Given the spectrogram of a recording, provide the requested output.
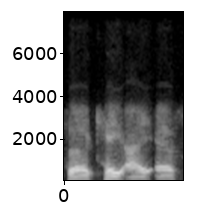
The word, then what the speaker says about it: Kistler: It's Kistler. Yeah, Kistler. Okay. Yeah, that's wasn't sure. I tried to pronounce it before you came on.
